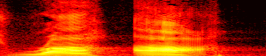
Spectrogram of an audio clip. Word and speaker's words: ra'ah: The Hebrew word there is a word pronounced ra'ah. R-A apostrophe A-H is the way it's transliterated into English.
